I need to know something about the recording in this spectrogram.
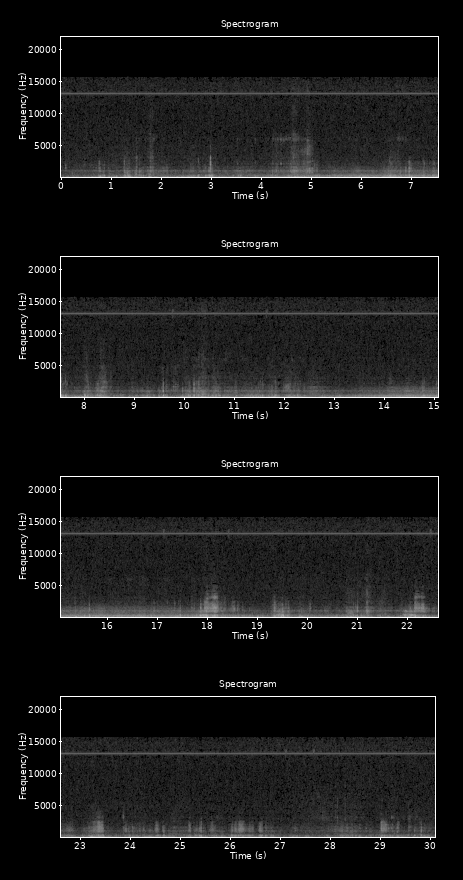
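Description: Skis sliding and scraping over groomed snow on a downhill run, with irregular clicks and scrapes from the ski edges over a low, fluctuating rumble of wind on the microphone.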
